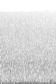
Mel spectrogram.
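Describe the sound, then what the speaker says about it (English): Steady rain falling through the night, a continuous close wash of patter with no speech, alone and fairly even throughout. "It's been raining all night."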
